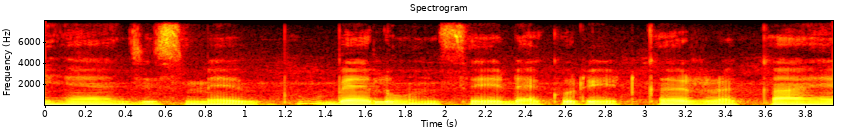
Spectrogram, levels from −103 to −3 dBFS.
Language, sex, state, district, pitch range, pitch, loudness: Hindi, male, Uttar Pradesh, Shamli, 105-130 Hz, 125 Hz, -18 LUFS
